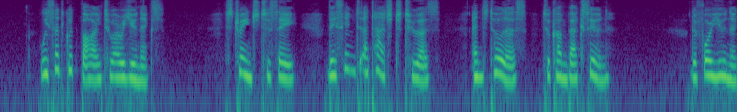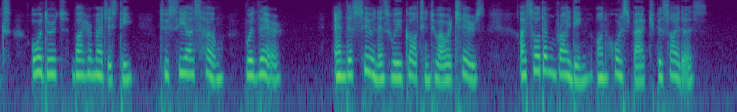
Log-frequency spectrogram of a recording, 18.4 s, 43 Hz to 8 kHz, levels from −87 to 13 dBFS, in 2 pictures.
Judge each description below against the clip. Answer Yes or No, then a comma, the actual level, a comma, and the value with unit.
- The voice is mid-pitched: No, high, 225 Hz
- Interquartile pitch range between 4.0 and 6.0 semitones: No, average, 3.5 semitones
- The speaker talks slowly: No, average, 170 wpm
